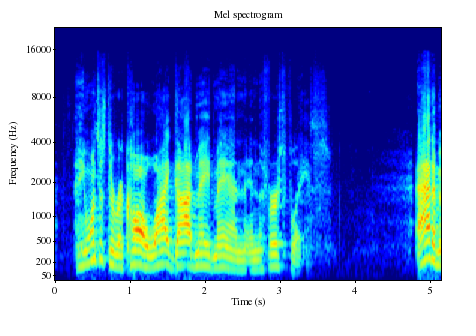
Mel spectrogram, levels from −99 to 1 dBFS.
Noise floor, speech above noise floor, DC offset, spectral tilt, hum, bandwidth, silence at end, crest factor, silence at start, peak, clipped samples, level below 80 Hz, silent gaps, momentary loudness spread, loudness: -78 dBFS; 49 dB; under 0.1%; -4.5 dB/octave; none; 13 kHz; 0 s; 24 dB; 0.25 s; -6 dBFS; under 0.1%; -82 dBFS; none; 18 LU; -29 LUFS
